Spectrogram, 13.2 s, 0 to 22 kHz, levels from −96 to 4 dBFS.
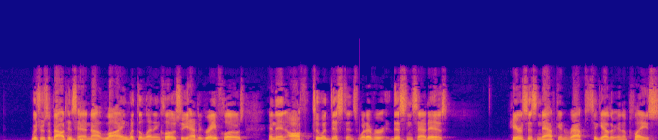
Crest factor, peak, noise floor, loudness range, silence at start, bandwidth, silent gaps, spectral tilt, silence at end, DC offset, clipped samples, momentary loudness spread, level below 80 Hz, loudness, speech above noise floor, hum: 18 dB; -4 dBFS; -71 dBFS; 3 LU; 0.65 s; 12 kHz; none; -3.5 dB/octave; 0 s; under 0.1%; under 0.1%; 7 LU; -44 dBFS; -21 LUFS; 50 dB; none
